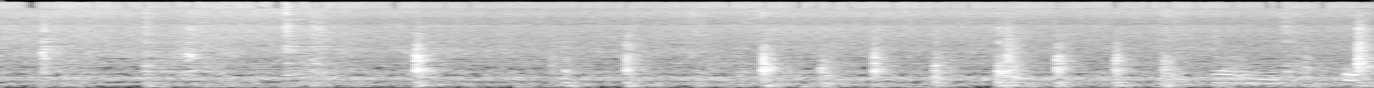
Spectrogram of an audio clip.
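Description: Meat browning in a pan for homemade baked penne pasta, with a steady sizzle and frying hiss under repeated sharp clicks and scrapes of stirring, close and fairly loud throughout.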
